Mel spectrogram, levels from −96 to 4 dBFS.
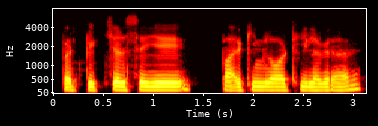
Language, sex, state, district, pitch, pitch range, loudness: Hindi, male, Uttar Pradesh, Gorakhpur, 130 Hz, 125-130 Hz, -20 LUFS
